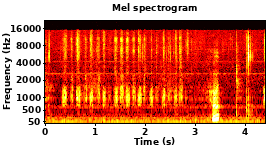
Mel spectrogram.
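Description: Scratching the latex coating off a lottery scratch-off ticket, in quick repeated strokes, several a second.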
